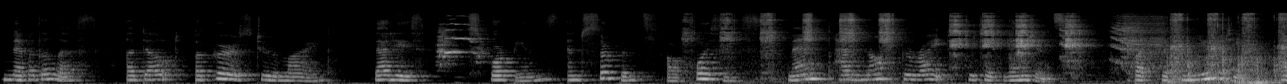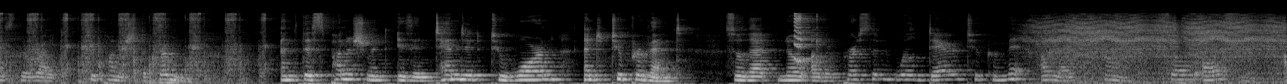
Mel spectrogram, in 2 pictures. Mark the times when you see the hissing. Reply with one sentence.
You can hear the hissing from 23.0 to 25.7 s.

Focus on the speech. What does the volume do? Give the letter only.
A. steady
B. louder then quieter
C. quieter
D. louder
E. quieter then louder
B.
